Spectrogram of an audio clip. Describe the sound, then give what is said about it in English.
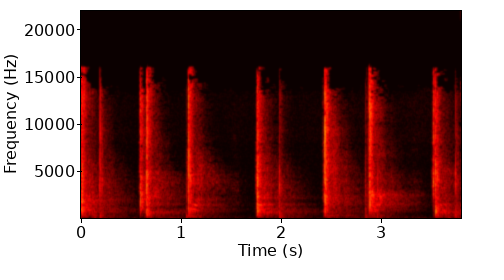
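Gulla clap in a dance routine: rhythmic hand clapping heard alone as a steady series of sharp, crisp claps, some landing in quick pairs, with short decays between them. “We're going to add the gulla clap, which goes like this.”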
